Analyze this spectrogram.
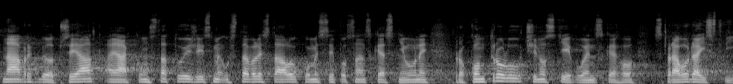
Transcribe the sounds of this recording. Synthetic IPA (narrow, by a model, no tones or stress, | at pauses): naːvr̩ɣbɪlpr̝̥ɪjat̪ʔajaːko̞nst̪at̪ujɪʒɛjsmɛust̪avɪlɪst̪aːlo̞wko̞mɪsɪpo̞slanɛt͡skɛːsɲɛmo̞vnɪ | pɾo̞ko̞nt̪ɾo̞lut͡ʃɪno̞scɪvo̞jɛnskɛːɦo̞ | spɾavo̞dajst̪viː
